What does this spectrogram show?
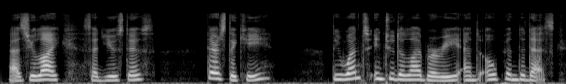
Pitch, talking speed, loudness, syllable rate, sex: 215 Hz, 180 wpm, -18 LUFS, 5.8 syllables/s, female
